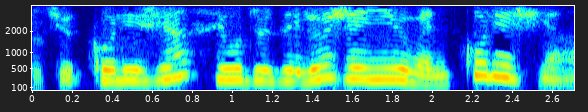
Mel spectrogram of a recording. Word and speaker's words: Collégien: Collégien CEDEX, comme ça se prononce, collégien comme un collégien, CEDEX, CETEX.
